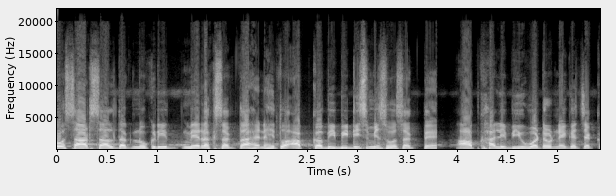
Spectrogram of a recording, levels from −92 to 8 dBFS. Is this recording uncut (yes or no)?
no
